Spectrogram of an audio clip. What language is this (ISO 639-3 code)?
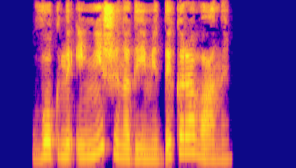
bel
